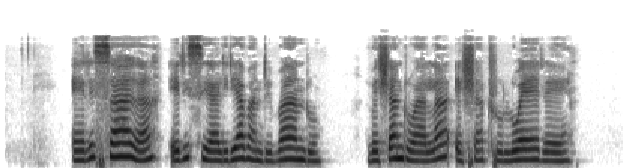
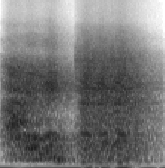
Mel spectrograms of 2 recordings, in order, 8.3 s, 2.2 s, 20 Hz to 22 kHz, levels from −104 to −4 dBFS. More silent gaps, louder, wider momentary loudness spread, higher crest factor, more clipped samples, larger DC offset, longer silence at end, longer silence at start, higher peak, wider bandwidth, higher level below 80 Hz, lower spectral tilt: neither; second, -18 LUFS vs -14 LUFS; first, 9 LU vs 6 LU; about the same, 16 dB vs 14 dB; neither; neither; first, 0.7 s vs 0 s; first, 0.95 s vs 0 s; about the same, -2 dBFS vs -2 dBFS; second, 9.6 kHz vs over 20 kHz; second, -62 dBFS vs -50 dBFS; first, -3.5 dB/octave vs -1 dB/octave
